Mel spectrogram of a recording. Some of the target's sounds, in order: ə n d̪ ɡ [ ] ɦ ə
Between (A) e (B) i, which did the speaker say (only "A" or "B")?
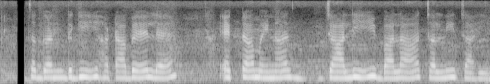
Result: B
